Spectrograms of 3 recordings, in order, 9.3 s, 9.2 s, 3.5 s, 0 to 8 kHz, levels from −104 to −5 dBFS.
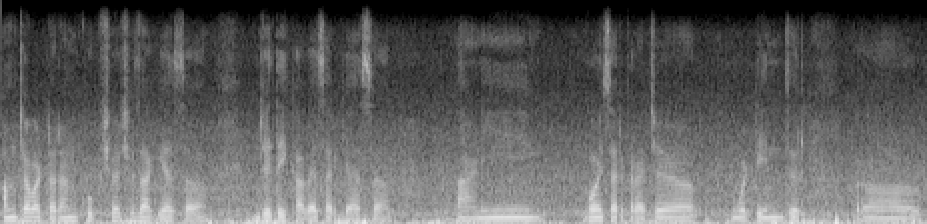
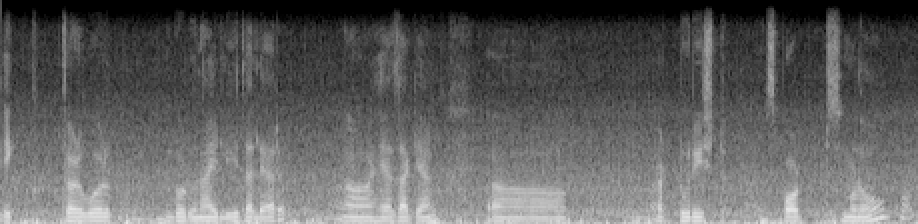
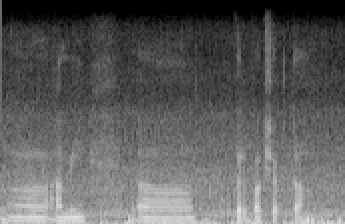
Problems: background sounds at intervals, background conversations at intervals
